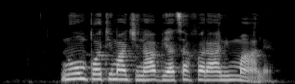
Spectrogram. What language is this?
Romanian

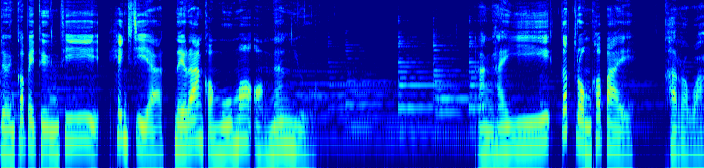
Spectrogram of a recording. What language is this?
Thai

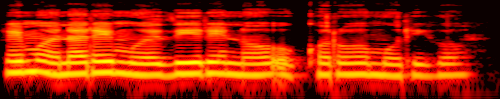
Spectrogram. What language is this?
Kikuyu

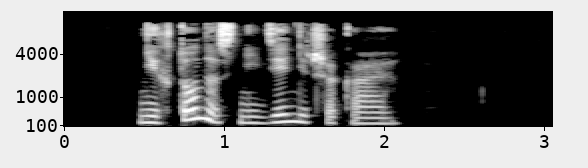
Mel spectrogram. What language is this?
Belarusian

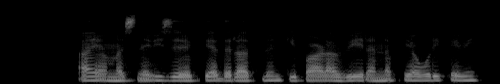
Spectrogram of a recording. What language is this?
Pashto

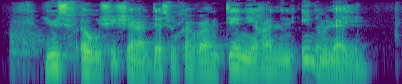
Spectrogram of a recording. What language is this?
Kabyle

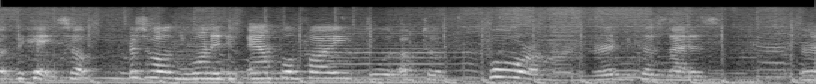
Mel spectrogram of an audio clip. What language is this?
English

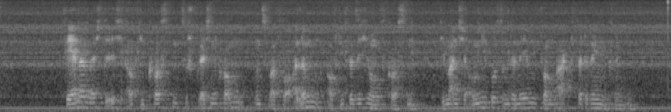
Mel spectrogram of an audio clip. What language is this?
German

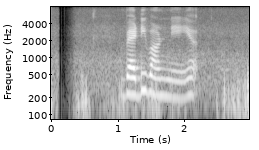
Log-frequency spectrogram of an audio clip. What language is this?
Sinhala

